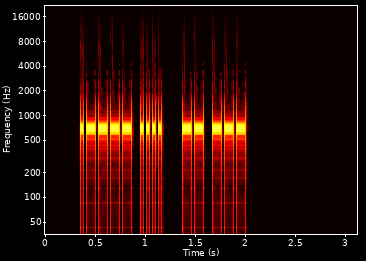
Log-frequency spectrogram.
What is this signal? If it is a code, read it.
Morse code, heard as a keyed tone, about 40 wpm, 700 Hz. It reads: 1H MO
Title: Winter Field Day Exchanges 40wpm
